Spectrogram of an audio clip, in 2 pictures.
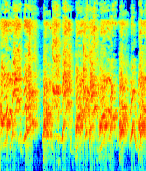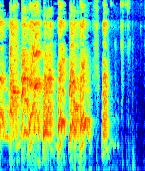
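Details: Shih Tzu puppies, four together, sing in bursts of yipping barks and sliding whimper-like howls, closely spaced and loud, then trailing off into a few faint yips and silence at the end.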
